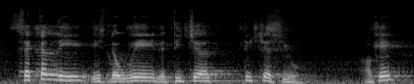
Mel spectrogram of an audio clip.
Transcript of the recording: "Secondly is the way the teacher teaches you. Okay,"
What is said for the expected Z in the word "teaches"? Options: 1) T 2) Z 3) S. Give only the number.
3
